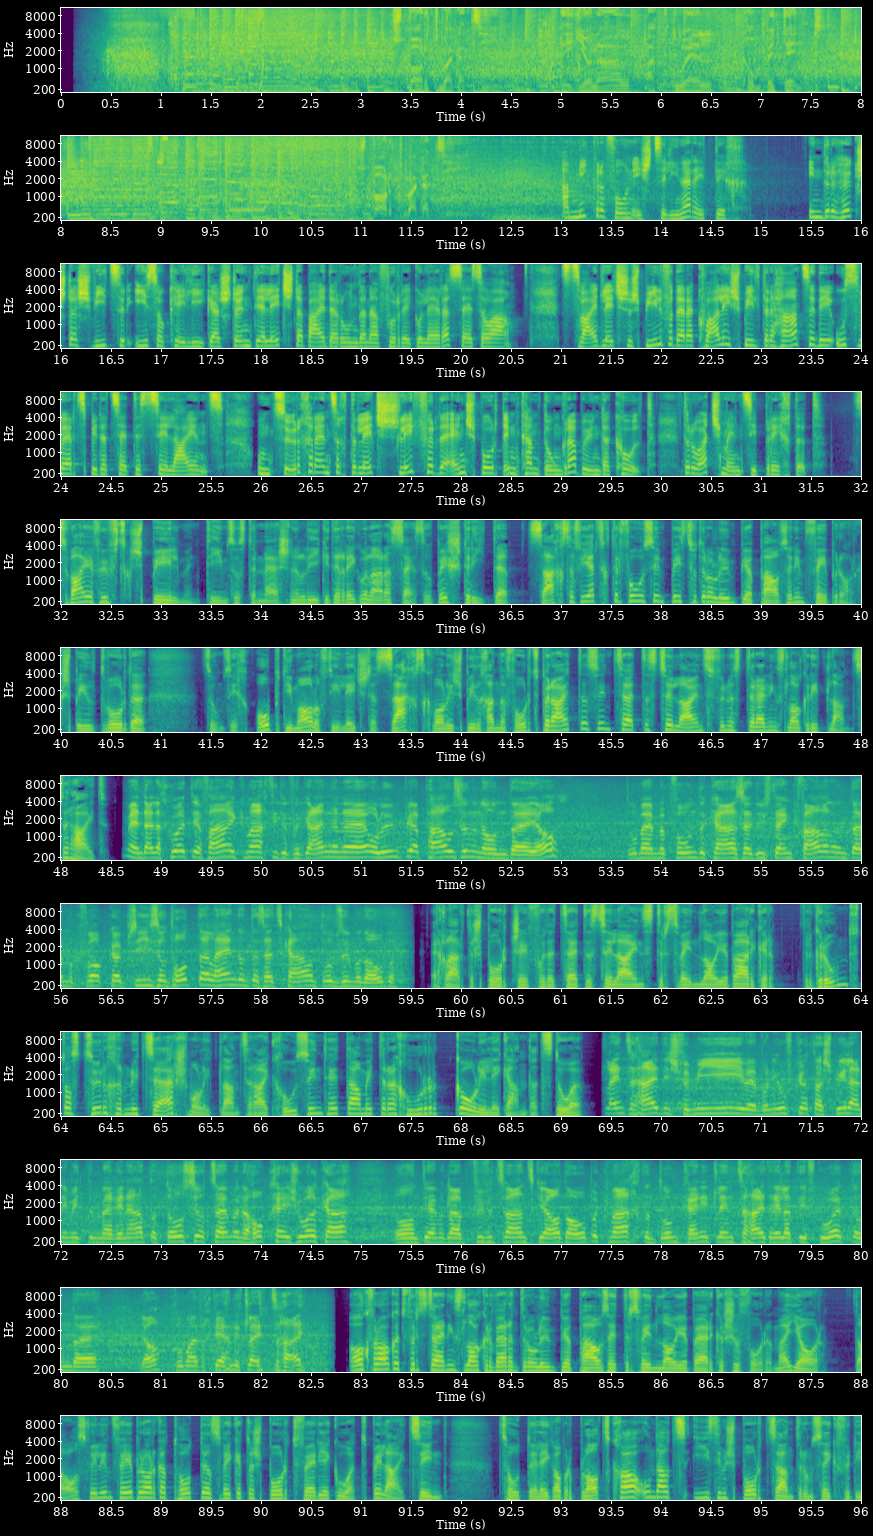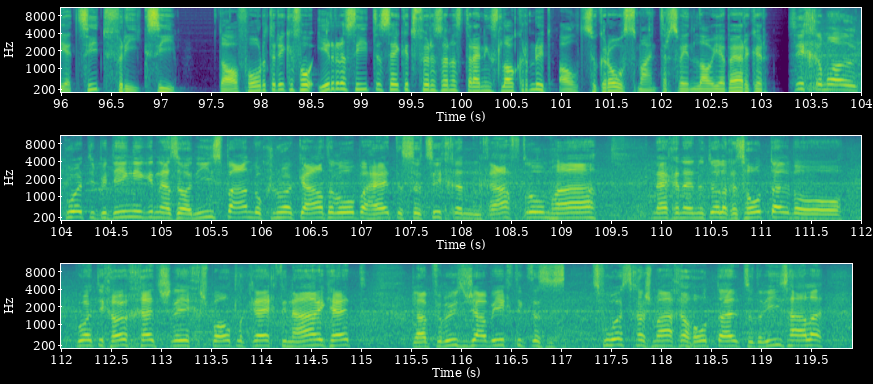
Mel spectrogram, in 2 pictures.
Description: Dabei kommt es zum Derby. Eine kleine Stimmen-Vorschau.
